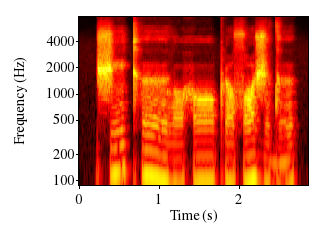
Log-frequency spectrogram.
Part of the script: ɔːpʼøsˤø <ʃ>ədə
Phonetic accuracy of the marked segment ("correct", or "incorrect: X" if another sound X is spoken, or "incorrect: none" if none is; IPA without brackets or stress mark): incorrect: ʒ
